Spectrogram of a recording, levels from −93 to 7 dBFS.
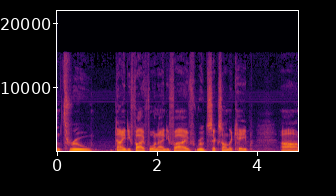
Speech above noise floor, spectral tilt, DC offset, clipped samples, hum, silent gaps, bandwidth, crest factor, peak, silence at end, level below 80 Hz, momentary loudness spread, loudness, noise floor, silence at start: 22 dB; -5.5 dB/octave; under 0.1%; under 0.1%; none; none; 15.5 kHz; 16 dB; -8 dBFS; 0 s; -46 dBFS; 8 LU; -25 LUFS; -46 dBFS; 0 s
